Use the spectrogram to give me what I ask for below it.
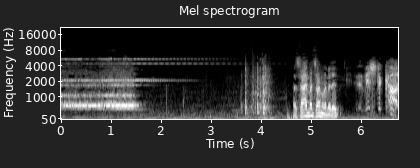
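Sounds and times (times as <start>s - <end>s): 
telephone bell ringing: 0.0s - 4.5s
speech: 4.6s - 6.7s.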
